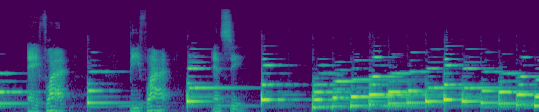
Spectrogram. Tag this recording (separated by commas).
playing steelpan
